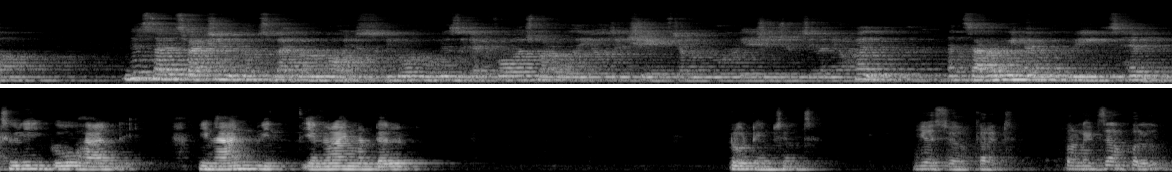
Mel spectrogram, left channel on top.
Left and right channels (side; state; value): both; different; correlation 0.00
